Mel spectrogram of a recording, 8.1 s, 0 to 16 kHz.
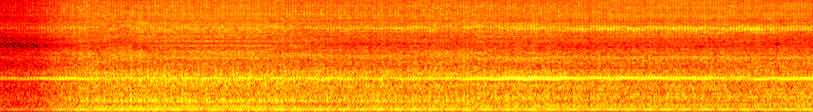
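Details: BMW E46 330i engine at idle: steady idle with a thin constant whine and busy ticking chatter on top; abnormal engine noise at idle, cause not clear.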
